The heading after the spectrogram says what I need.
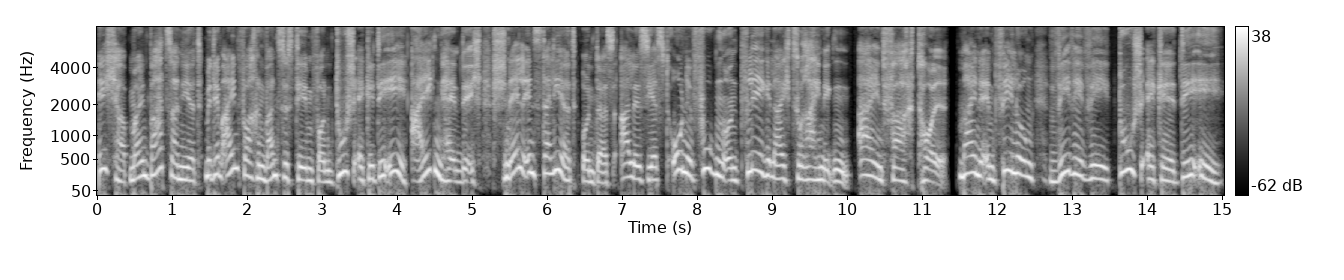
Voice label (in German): Bauwesen Radiowerbung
